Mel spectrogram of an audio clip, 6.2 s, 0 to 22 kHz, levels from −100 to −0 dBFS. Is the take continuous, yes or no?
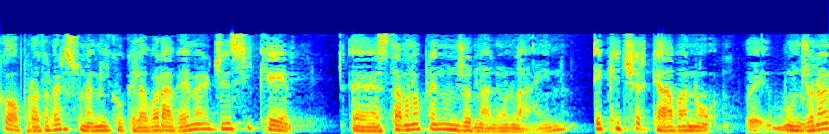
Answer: yes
